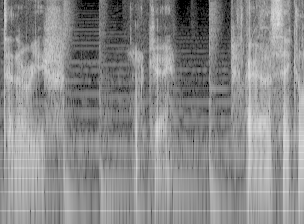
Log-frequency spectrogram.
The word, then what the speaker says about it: Tenerife: The last E is silent. Tenerife.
